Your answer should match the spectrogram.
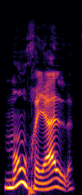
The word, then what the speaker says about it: Montréal: Como que a gente diz Montreal em francês? Montréal. Montréal. Então, em francês, a gente também escreve o T, mas a gente não pronuncia.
